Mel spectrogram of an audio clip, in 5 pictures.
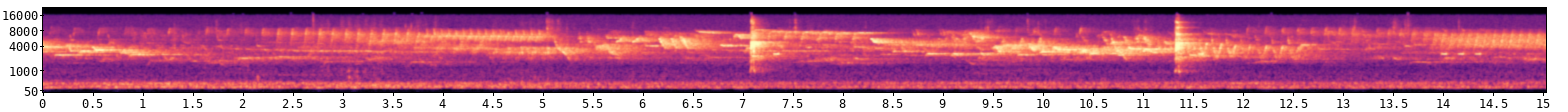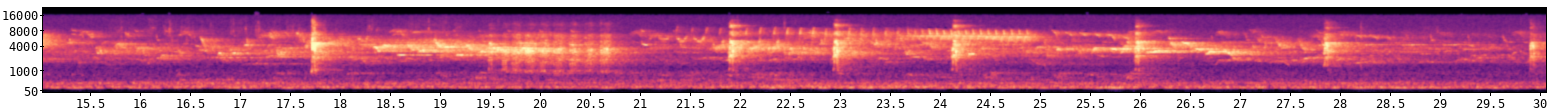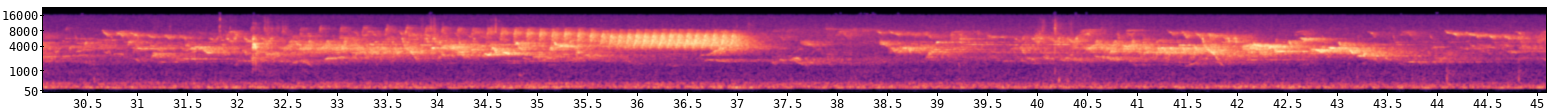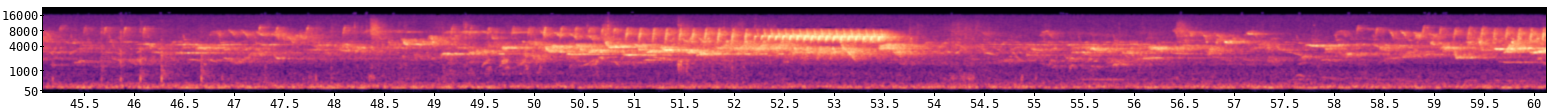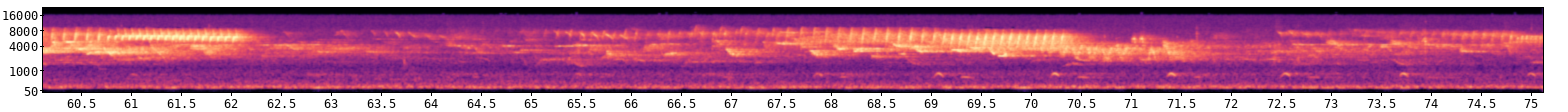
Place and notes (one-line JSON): {"title": "Zielonka Forest Landscape Park, Poland - Birds in the morning", "date": "2021-05-22 06:45:00", "description": "early morning trip to Zielonka Forest in Greater Poland Voivodship, Poland; these days finding a place unpolluted with man-made sounds becomes a real challenge so the only suitable time of the day is dawn; Birds seem to like it as well ;)\nRecorded with PCM-D100 and Clippy EM270 Stereo Microphones", "latitude": "52.53", "longitude": "17.11", "altitude": "114", "timezone": "Europe/Warsaw"}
